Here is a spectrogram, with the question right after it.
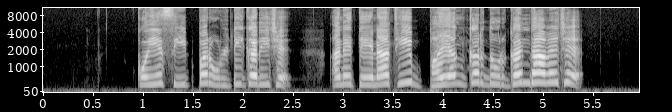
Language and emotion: Gujarati, disgusted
